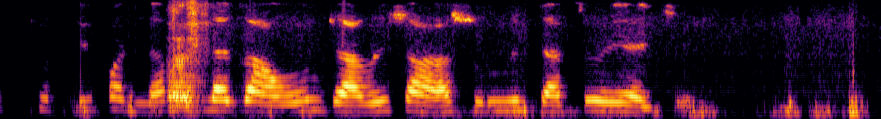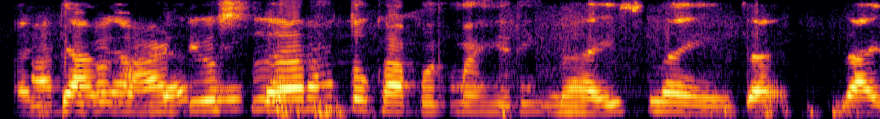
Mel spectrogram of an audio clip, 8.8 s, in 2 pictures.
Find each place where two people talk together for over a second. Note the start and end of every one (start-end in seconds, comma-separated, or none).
4.6-7.0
